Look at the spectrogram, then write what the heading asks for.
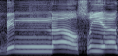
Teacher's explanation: نون مشدد میں ایک الف کا غنہ کریں گے, صاد کو موٹا رکھنا ہے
